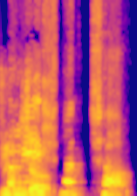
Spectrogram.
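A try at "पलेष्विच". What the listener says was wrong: Not yeah, Palesh Vicha, not Vacha. Where is Vacha comes? Rama Palesh Vicha.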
